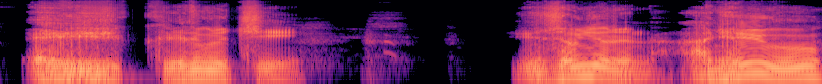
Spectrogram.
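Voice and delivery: speech in Chungcheong dialect. Going through regional versions of a phrase and asked for the next one, use Chungcheong dialect. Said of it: "충청도 한번 가봐요".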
